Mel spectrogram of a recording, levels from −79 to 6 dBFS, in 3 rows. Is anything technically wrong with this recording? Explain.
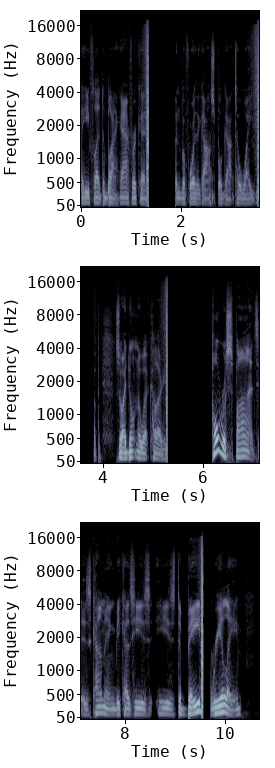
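Yes. The speech repeatedly drops out with a wireless microphone squelch dropout. Each time, a short burst of hiss or static rises, the sound falls into a hole of near silence, and then the speech comes back. This happens at 1.15 to 1.89 s (a mute of about 0.54 s), at 3.26 to 3.93 s just after "the gospel got to" (0.26 s), at 5.07 to 6.22 s between "I don't know what" and "response is coming because" (0.89 s), and at 9.41 to 9.71 s after "coming because he's he's" (0.16 s). The radio link from the analogue FM transmitter weakens until the receiver's squelch gate decides there is no usable carrier and mutes its output. The rising static is the fading signal just before the gate closes.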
